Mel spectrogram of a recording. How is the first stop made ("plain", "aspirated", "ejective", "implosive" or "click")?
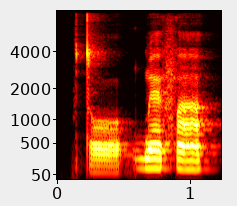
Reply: plain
